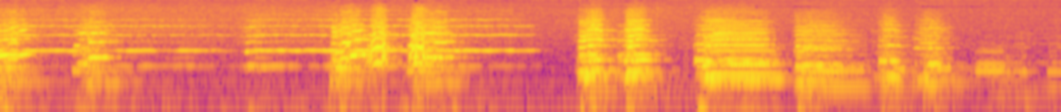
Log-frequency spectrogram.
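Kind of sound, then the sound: animal, small dog barking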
